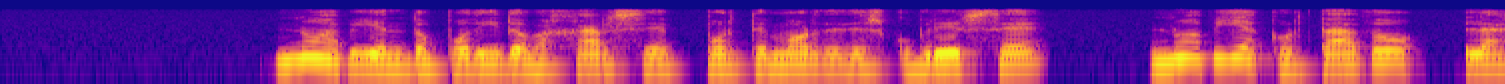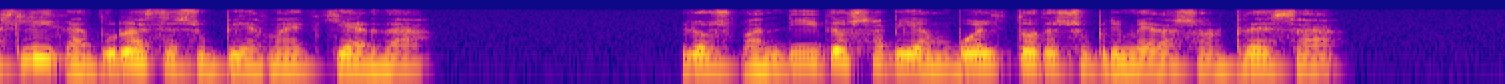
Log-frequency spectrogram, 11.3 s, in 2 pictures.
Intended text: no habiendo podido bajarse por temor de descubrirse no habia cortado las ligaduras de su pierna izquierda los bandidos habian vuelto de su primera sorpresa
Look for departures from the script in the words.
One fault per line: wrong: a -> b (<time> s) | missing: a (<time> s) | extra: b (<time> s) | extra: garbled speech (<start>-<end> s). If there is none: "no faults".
no faults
